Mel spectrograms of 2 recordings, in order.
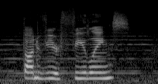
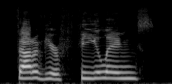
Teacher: She raises the pitch on 'feelings'. That word is more stressed.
